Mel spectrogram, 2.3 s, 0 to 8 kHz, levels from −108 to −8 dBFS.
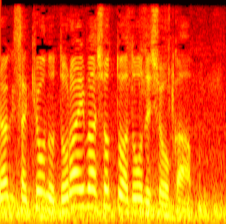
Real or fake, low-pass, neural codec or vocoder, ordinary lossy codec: real; 7.2 kHz; none; none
